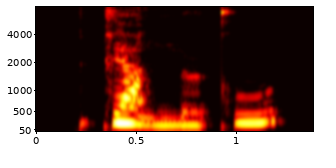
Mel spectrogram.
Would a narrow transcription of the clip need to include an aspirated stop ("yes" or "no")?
yes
